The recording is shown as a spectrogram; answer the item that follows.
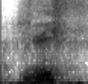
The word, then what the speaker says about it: Lviv: Lviv, ja. – Sådan, og det er... Det holder staves L-V-I-F. V, ikke? – Ja, lige præcis.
